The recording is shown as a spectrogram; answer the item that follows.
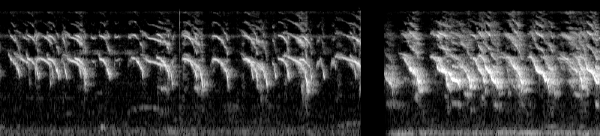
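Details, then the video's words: Chicks of domestic chickens cheeping, used as a lure for civets: quick high downslurred peeps in a steady stream, a short gap, then a louder, denser chorus over a low hum. "Suara Anak Ayam Buat Pikatan Musang"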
